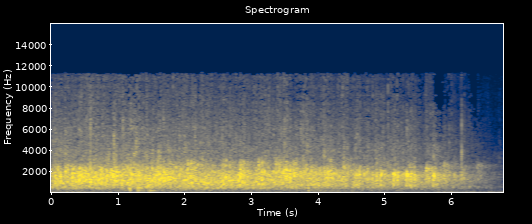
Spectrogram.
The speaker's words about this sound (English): Would you give Andrew a round of applause? Yeah.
